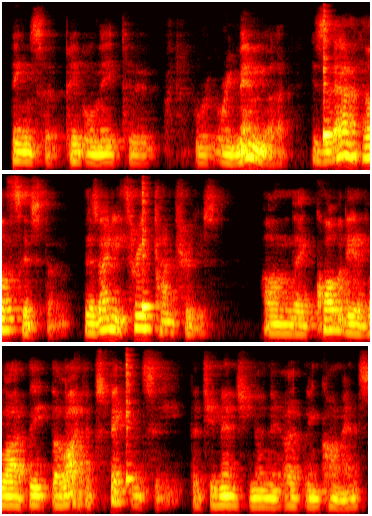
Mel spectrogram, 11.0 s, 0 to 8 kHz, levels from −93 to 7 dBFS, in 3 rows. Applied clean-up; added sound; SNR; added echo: neural mask model DeepFilterNet 3.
